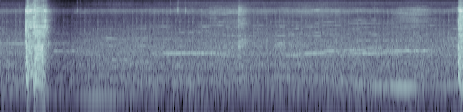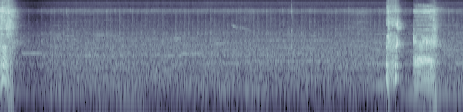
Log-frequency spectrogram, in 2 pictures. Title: Girl coughing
